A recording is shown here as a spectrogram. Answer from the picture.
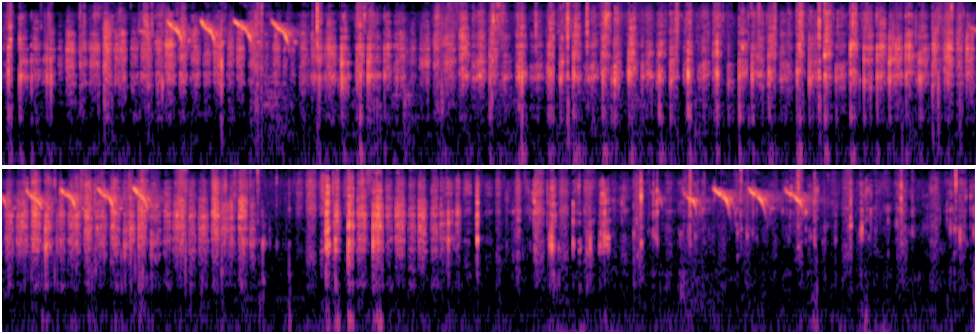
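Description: Dog panting rapidly while it gnaws on food held in a hand, with many sharp chewing clicks.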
